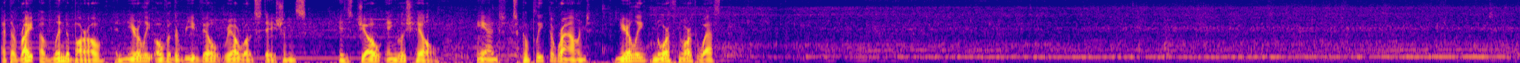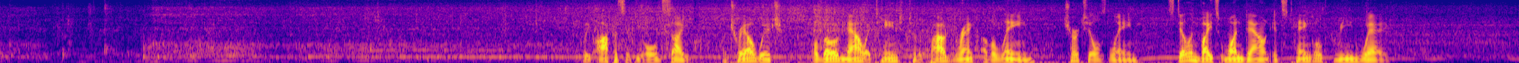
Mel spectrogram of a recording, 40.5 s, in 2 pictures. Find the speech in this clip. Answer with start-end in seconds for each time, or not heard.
0.0-9.6, 28.0-38.8.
